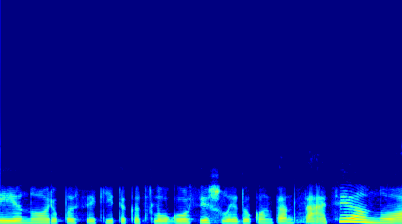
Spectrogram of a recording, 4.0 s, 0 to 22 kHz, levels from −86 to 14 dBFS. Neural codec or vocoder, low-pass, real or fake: codec, 16 kHz, 4 kbps, FreqCodec, larger model; 7.2 kHz; fake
